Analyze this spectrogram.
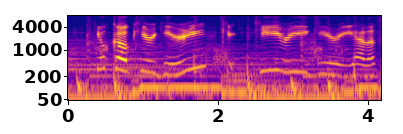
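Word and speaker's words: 霧切: Ah, my pronunciation! Kyoko Kirigiri? Kirigiri.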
